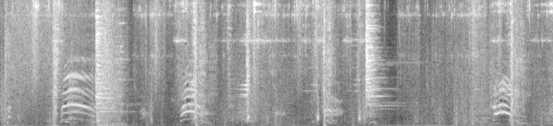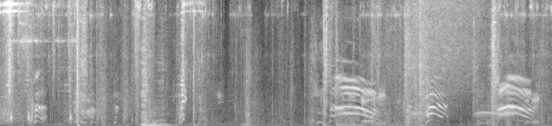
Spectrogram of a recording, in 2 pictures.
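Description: Swords clash and ring with metallic clangs.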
